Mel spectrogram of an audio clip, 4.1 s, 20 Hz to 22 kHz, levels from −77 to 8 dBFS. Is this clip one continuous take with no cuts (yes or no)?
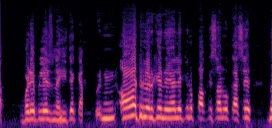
no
